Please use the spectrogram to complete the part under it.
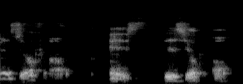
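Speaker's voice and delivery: mocking tone full of pure sarcasm. Answering a live-stream title about taking the blame: sarcastic. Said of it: "being sarcastic".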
